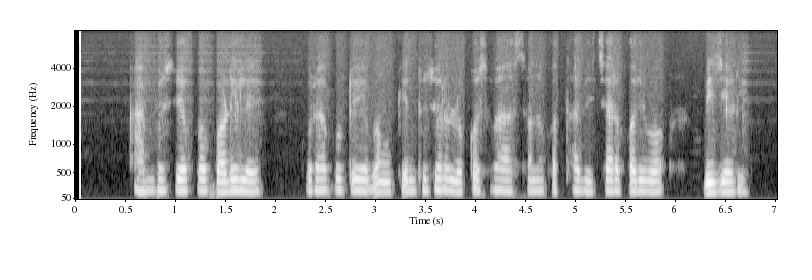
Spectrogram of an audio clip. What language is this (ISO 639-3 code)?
ori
